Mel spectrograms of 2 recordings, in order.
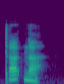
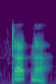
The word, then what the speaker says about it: tatna: The singular form of child is tatna. Tatna.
